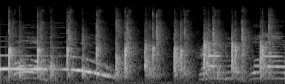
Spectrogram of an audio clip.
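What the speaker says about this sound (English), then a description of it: "Crowd goes wild." Guests at an Elvis-themed Las Vegas wedding clap in short, uneven bursts, mixed with voices and cheering.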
